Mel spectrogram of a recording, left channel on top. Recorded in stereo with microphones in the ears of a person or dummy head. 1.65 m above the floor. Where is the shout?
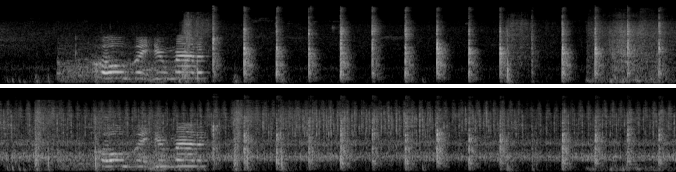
65° left (ahead or behind), 1.3 m; by 2.0 s 5° left (ahead or behind), 2.5 m.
